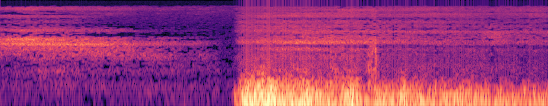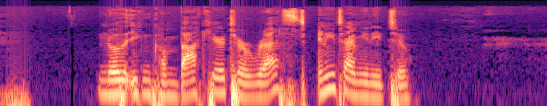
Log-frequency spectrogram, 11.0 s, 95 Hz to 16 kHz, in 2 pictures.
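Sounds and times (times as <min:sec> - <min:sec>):
ujjayi breathing in and out through the nose through a narrowed throat: 0:00.0 - 0:05.8
speech: 0:06.5 - 0:09.7.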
